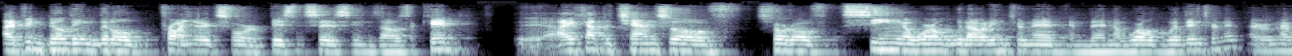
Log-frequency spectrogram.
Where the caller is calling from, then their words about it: São Paulo, Brazil; I am in Sao Paulo today and doing pretty good.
